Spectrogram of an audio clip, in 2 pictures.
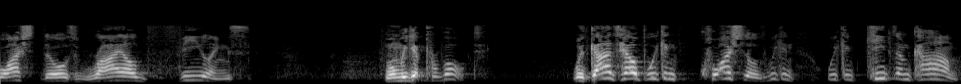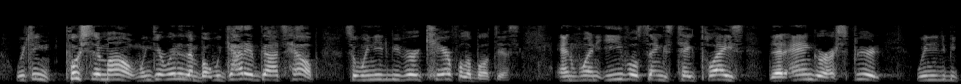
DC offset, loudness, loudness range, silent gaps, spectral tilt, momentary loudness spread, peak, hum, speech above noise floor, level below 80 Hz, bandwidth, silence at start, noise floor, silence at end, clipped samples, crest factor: under 0.1%; -21 LUFS; 5 LU; none; -3 dB/octave; 16 LU; 0 dBFS; none; 47 dB; -82 dBFS; 6.6 kHz; 0 s; -68 dBFS; 0.05 s; under 0.1%; 22 dB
